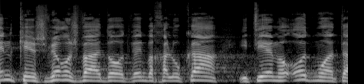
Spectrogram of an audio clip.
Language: Hebrew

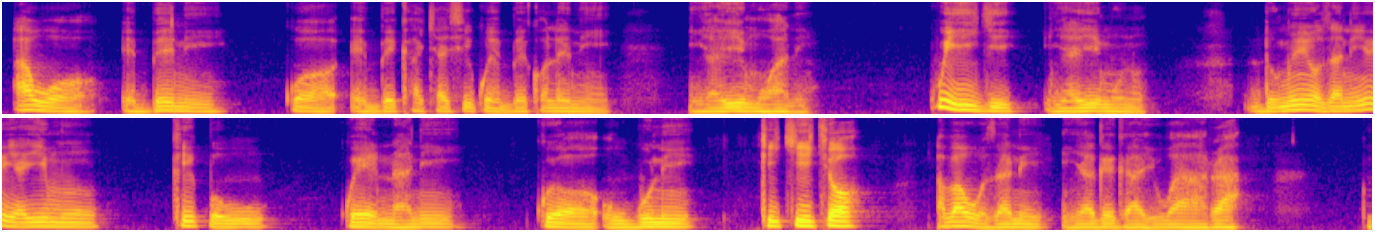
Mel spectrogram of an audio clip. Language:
Alago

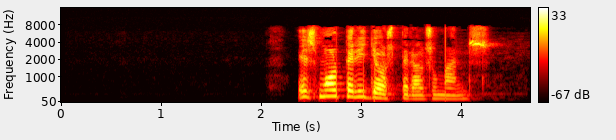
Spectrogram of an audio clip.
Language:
Catalan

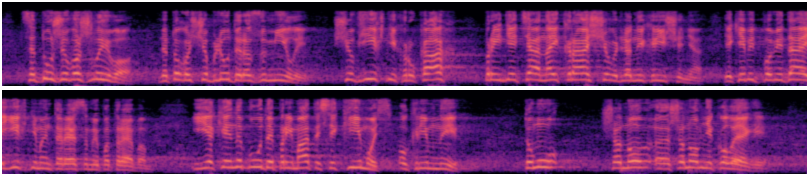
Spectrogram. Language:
Ukrainian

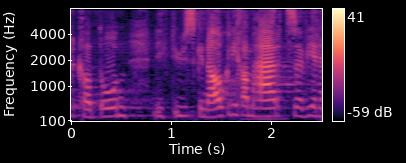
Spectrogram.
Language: Swiss German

